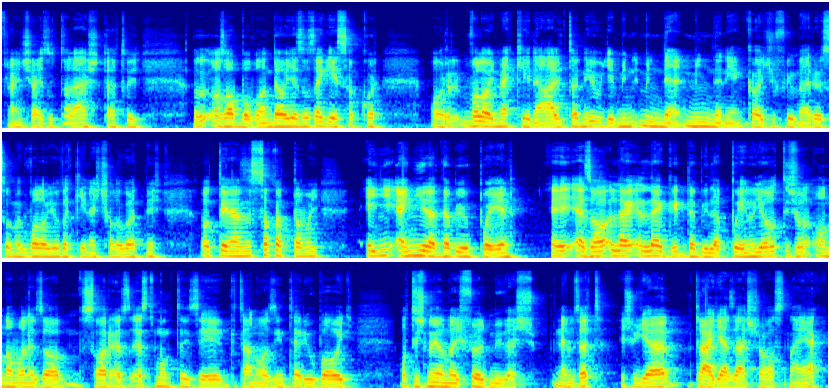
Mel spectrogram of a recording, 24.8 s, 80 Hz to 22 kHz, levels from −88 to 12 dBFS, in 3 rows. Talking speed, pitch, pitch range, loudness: 165 wpm, 130 Hz, 120-145 Hz, -17 LUFS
